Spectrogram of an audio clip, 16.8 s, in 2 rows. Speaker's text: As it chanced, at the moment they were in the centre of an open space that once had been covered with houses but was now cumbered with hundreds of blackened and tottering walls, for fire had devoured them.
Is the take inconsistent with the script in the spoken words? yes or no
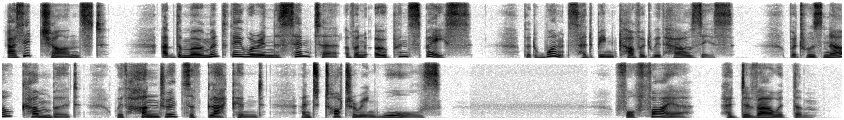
no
